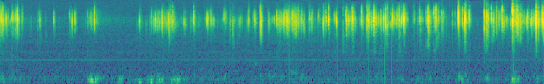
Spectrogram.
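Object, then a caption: Small jelly bean candies on fabric. Small solid jelly bean candies resting on fabric are picked at and moved around with long nails, making a quiet run of quick, bright rattles and taps. The clicks are sharp and dry with almost no ring, clustering into busier bursts toward the end.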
